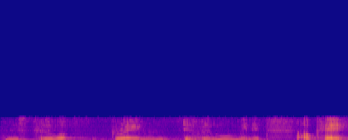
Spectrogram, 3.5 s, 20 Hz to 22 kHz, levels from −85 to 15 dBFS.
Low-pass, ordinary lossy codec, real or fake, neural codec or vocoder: 3.6 kHz; none; fake; codec, 16 kHz, 0.4 kbps, LongCat-Audio-Codec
